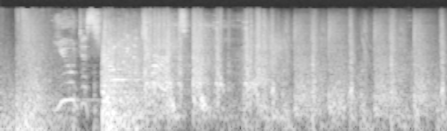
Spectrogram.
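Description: Game sound effects of spells and hits crackle and burst in quick succession.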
